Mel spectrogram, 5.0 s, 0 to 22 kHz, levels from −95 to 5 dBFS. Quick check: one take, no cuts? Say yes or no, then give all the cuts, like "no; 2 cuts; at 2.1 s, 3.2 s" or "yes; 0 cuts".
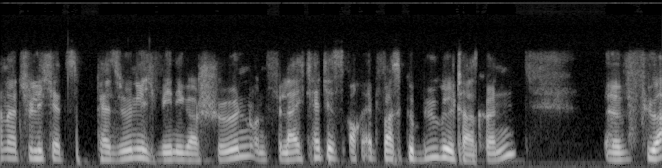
no; 2 cuts; at 2.4 s, 3.6 s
